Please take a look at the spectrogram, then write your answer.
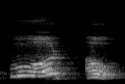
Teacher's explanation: कंठ और होंठ, मतलब कंठ से भी आवाज निकले और होंठ भी हमारे कंपन करें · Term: कंठ प्लस होंठ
